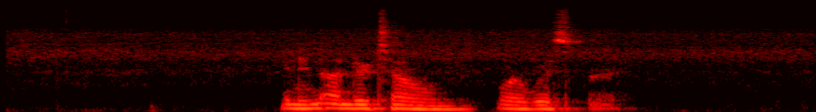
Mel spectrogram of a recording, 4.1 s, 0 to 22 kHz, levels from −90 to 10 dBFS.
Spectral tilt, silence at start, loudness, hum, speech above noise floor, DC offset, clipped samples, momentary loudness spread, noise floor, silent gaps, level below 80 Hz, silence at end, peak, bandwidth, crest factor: -6 dB/octave; 0.05 s; -45 LUFS; none; 25 dB; under 0.1%; under 0.1%; 23 LU; -69 dBFS; none; -78 dBFS; 0.9 s; -32 dBFS; 15.5 kHz; 14 dB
